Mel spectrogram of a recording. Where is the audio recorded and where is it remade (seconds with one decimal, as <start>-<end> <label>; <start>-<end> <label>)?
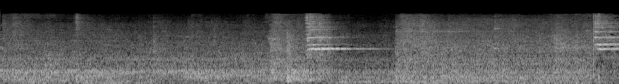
0.0-1.2 remade; 1.2-6.2 recorded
